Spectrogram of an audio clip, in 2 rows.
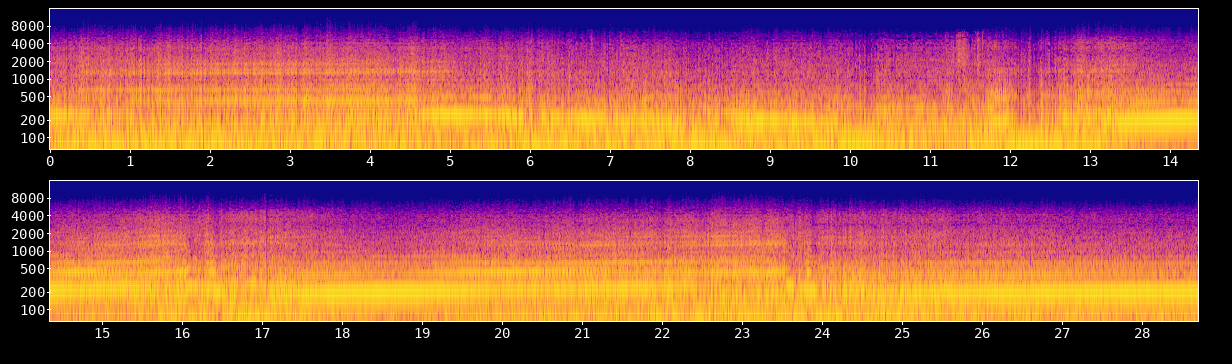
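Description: Mk1 Toyota MR2 race car's engine heard from inside the cockpit, running hard at high revs. Its pitch falls as the car slows for a corner, then climbs through the gears, with upshifts about halfway through and again near the end.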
